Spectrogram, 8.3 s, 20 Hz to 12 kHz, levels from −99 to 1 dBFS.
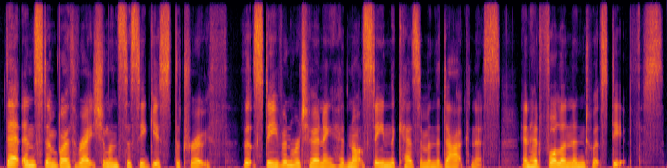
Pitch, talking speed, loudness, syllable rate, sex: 220 Hz, 180 wpm, -19 LUFS, 4.7 syllables/s, female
